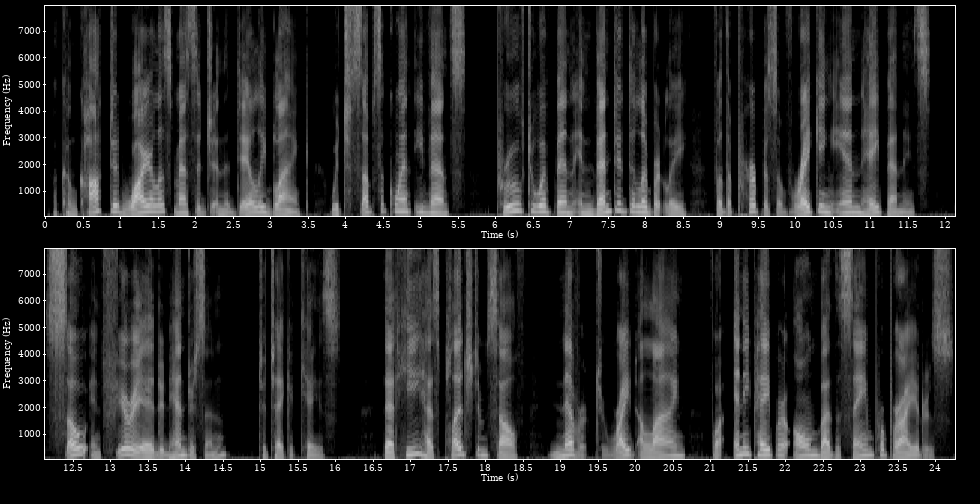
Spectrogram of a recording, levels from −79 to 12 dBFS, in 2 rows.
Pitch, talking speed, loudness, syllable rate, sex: 175 Hz, 120 wpm, -21 LUFS, 4.1 syllables/s, female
